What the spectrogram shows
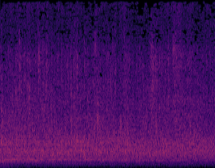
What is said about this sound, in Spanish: Dele un aplauso fuerte a este hombre.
